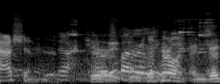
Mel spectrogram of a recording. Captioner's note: clinking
